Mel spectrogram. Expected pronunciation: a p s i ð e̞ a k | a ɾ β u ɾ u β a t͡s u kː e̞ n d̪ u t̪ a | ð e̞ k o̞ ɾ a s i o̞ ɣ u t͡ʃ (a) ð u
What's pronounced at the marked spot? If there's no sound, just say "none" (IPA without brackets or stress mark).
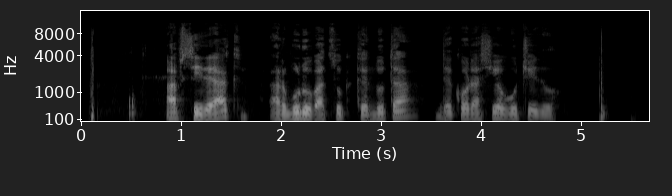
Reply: i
